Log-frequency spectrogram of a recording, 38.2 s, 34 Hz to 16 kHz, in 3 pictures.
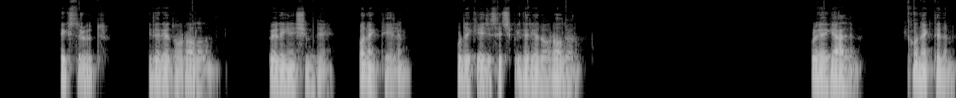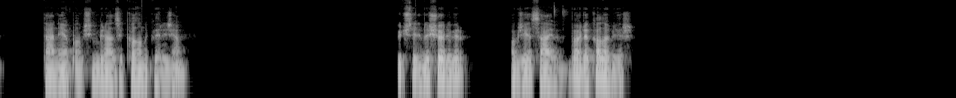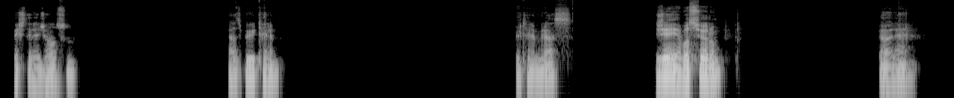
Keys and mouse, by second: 0.5 click, 2.7 right click, 3.3 click, 4.5 click, 5.1 w, 5.7 click, 10.7 click, 11.9 click, 13.1 middle click, 14.4 click, 14.9 middle click, 16.7 w, 17.1 right click, 17.5 3, 18.1 click, 20.0 ctrl+1, 21.7 click, 21.9 w, 22.7 click, 24.2 e, 25.1 click, 27.4 w, 27.8 r, 28.5 click, 32.2 click, 33.2 e, 36.1 click, 37.9 r.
